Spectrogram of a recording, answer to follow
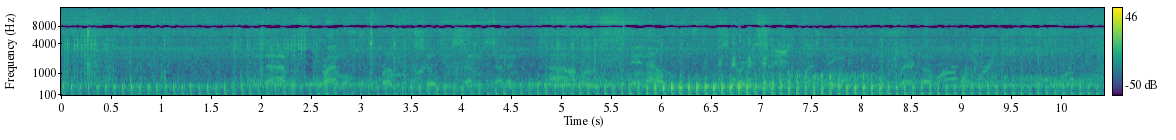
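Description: Helicopter rotor beating rapidly and steadily, growing louder about six seconds in as the helicopter comes closer. Faint voices underneath.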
